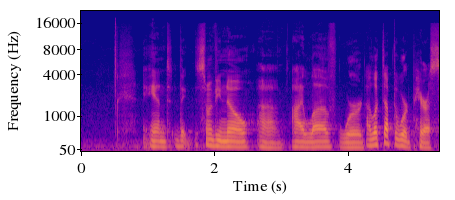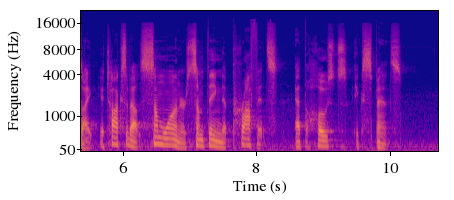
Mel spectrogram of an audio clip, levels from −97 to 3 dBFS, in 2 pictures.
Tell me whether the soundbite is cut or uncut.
cut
